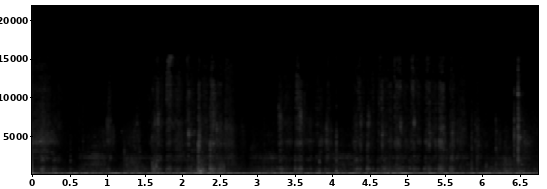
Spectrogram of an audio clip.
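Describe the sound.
Pen scratching across paper while writing, many short, faint strokes in an uneven rhythm, quiet and without talk.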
